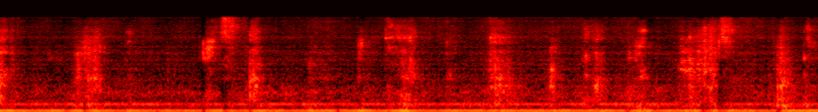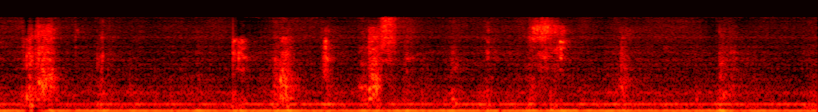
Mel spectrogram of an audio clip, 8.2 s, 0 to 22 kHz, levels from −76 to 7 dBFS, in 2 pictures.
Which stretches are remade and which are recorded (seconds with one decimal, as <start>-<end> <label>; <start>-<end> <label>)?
0.0-8.2 remade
